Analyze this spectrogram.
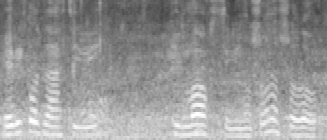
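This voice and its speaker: The pitch moves in an ordinary way, with noticeable background noise and an audible echo in the room. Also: woman. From northern Italy, Veneto (Cimbrian, Cansiglio). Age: 90s. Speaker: war veteran. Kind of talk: interview.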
